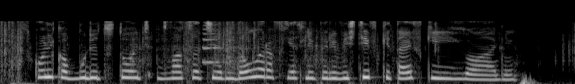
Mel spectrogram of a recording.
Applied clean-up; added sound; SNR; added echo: none; Trumpet + Crumpling, crinkling; 18 dB; none.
